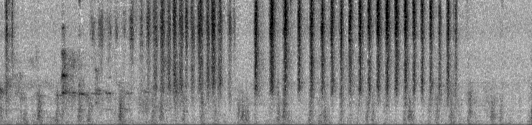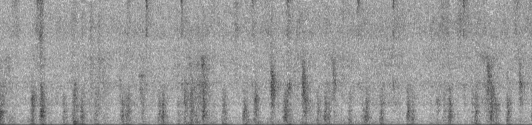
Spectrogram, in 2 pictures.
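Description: A brush dabs and scrapes softly on paper.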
